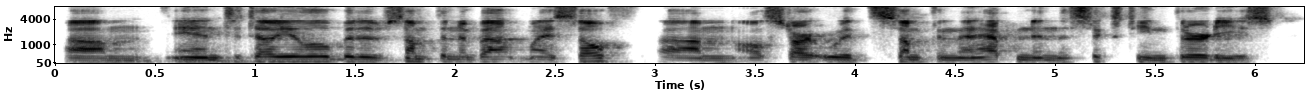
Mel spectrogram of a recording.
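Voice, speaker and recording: A man who is a scientist introducing himself in a relaxed way, with many ums and uhs. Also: fairly low pitch, a little fast. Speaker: scientist guest. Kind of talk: casual self-introduction.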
